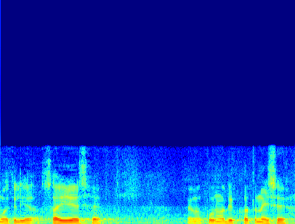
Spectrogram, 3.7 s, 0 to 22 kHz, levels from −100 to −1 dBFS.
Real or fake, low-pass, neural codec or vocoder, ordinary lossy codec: fake; none; codec, 16 kHz, 8 kbps, FunCodec, trained on Chinese and English, 25 frames a second; none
